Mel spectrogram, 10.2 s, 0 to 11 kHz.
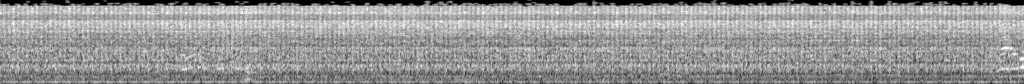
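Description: Diesel engine of an HMT 5911 tractor running steadily at idle with a fast, even low throb.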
